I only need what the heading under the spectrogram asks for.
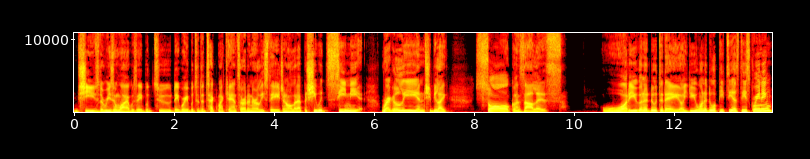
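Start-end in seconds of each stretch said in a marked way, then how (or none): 8.1-14.0 put-on Eastern European accent, slower. Retelling how his doctor questioned him at checkups, in an Eastern European accent. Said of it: "That's a good impression".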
